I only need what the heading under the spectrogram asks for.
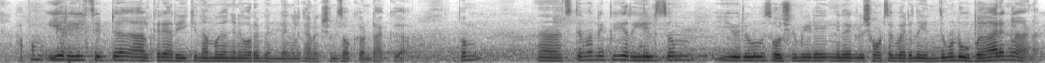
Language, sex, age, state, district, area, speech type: Malayalam, male, 18-30, Kerala, Idukki, rural, spontaneous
